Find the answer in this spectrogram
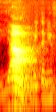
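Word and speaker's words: יה: How to pronounce it's Yah, according to the Hebrew. When you see this word, it is read Yah in Hebrew.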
